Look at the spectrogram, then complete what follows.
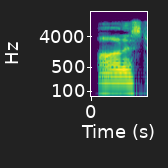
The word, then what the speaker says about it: honest: Don't say he is a honest man. Say he is an honest man. The word honest starts with a vowel sound because the h is silent.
